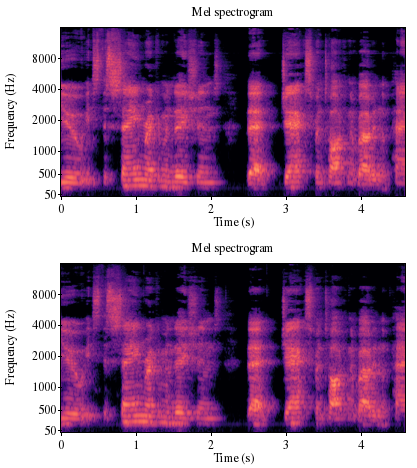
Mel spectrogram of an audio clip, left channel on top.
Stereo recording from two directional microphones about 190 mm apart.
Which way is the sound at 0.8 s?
5° left (ahead or behind).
